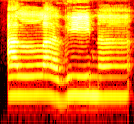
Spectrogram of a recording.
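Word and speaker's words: الَّذِينَ: Alif lam bertemu dengan huruf lam. Alladzina.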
